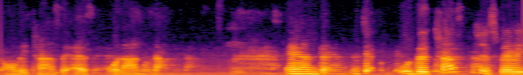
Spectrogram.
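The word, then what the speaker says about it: オランダ: but then they don't pronounce H, so it was Hollanda, so that became Holland or Mm. Oranda.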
